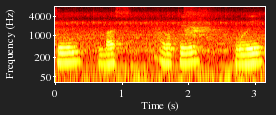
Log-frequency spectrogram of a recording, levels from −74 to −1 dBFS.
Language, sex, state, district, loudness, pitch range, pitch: Hindi, male, Haryana, Jhajjar, -17 LUFS, 110-135 Hz, 130 Hz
